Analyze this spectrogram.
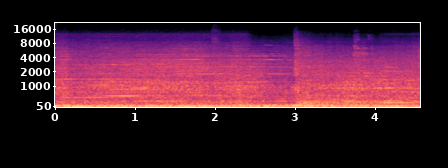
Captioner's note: metal creaking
